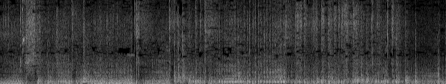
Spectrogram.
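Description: Spinning tops clack as they collide.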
